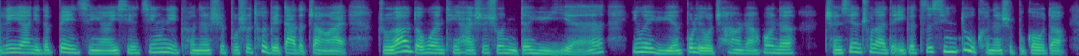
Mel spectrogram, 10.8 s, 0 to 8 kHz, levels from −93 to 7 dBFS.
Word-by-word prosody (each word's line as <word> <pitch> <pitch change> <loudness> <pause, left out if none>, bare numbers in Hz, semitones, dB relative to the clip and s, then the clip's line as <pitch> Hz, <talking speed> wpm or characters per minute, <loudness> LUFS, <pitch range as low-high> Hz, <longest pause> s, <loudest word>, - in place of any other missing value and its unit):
历 205 +3 +1
啊， 190 -1 +2
你 165 -3 -1
的 165 +1 -1
背 200 0 +1
景 155 -4 -2
啊， 150 - -1
一 - - +3
些 175 +1 -3
经 220 +5 -2
历 205 -5 0
可 170 - -6
能 155 0 +2
是 180 +2 -3
不 165 - -5
是 215 - -1
特 260 +6 0
别 155 - +2
大 180 +1 +1
的 145 - -1
障 145 0 0
碍。 145 -2 0 0.3
主 170 0 +2
要 270 +9 +6
的 175 -9 +2
问 190 -1 +1
题 175 - -4
还 155 -2 -1
是 185 +2 -2
说 185 0 0
你 170 -3 +1
的 175 +3 +1
语 160 -4 0
言， 145 - -2 0.3
因 230 -3 0
为 230 -2 +4
语 155 -6 -2
言 150 +1 +2
不 230 - +1
流 150 -10 +3
畅， 170 +2 -2
然 155 0 -3
后 195 0 0
呢 175 0 +1 0.3
呈 170 0 +2
现 230 +5 0
出 220 - -3
来 185 -4 +2
的 - - -3
一 - - +1
个 180 - -1
自 235 +5 -1
信 240 0 +2
度 305 0 +3
可 - - -7
能 155 0 +2
是 - - +1
不 150 - -8
够 160 -1 +1
的。 150 -1 -1
175 Hz, 335 characters per minute, -25 LUFS, 155-195 Hz, 0.3 s, 要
